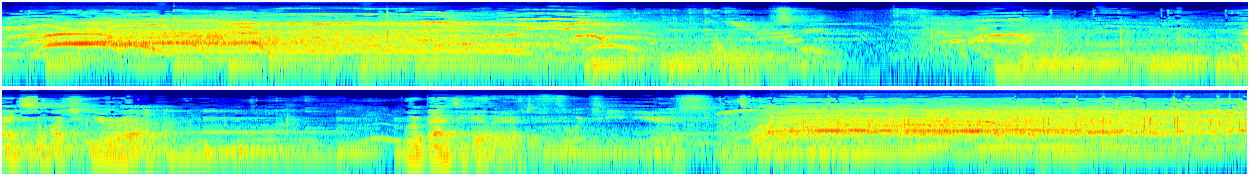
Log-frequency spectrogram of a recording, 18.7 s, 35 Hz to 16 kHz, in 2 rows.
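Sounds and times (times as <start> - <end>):
large concert crowd whooping cheering and screaming at a live show: 0.0 - 9.2, 14.7 - 18.6
speech: 9.8 - 10.6, 12.4 - 13.4.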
